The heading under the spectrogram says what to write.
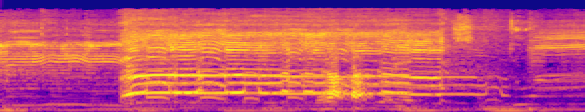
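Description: A burst of several voices yelling together erupts after a short quiet start, loud and sustained for a few seconds, overlapping pitches blending into one raucous group shout before tapering off.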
